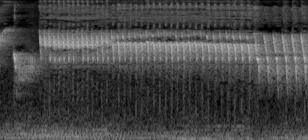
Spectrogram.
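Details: Canary song for training, opening with a brief sweeping note before settling into a sustained high, rapidly pulsed trill that holds steady pitch and breaks into separate quick notes at the close.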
